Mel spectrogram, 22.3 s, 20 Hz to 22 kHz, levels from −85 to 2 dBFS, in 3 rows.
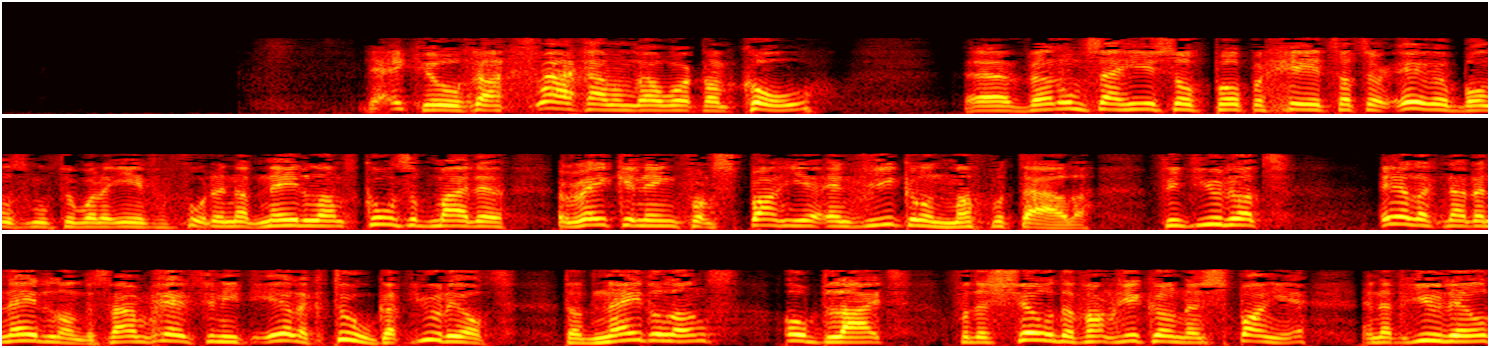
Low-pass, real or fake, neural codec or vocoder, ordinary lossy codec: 7.2 kHz; fake; codec, 16 kHz in and 24 kHz out, 0.4 kbps, LongCat-Audio-Codec, two codebook decoder; MP3, 24 kbps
